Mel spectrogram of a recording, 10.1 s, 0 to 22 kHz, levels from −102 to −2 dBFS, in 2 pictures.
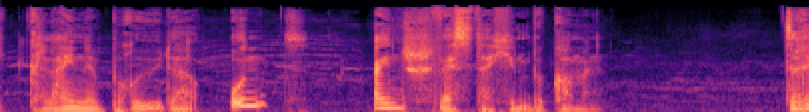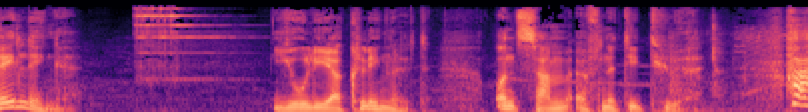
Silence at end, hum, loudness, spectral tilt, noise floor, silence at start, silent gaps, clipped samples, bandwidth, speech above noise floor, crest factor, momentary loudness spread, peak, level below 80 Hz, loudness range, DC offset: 0 s; none; -21 LUFS; -3.5 dB/octave; -60 dBFS; 0.2 s; none; under 0.1%; 17 kHz; 38 dB; 22 dB; 17 LU; 0 dBFS; -42 dBFS; 3 LU; under 0.1%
